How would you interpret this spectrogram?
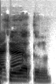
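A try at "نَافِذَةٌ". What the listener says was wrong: দুই দাঁতের আগার সাথে লাগে। নাফিজাতুন, নাফিজা, জাতুন, জাতুন না, জাতুন না, নাফিজাতুন নরম করে, ঠিক আছে, জিব্বার আগা সামনে উপরে দুই দাঁতের আগার সাথে লাগে। নাফিজাতুন। এই জালের মাখরাজটা,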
